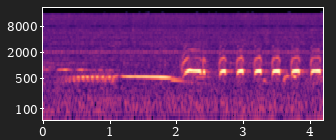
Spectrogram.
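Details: Zebra dove of the Bangkok variety with a long-voiced song used as a lure to provoke other birds: one long, low, gently falling coo, then six short, clipped coos repeated about every third of a second over a faint steady hum.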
